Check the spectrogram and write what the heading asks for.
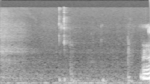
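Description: Near silence in a gap in the talk, with a few faint, scattered clicks.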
